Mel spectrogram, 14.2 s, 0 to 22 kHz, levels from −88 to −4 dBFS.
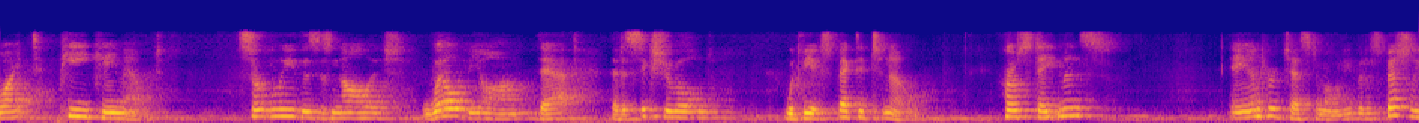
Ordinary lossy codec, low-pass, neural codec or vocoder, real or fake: Opus, 24 kbps; 7.2 kHz; codec, 24 kHz, 0.9 kbps, DualCodec; fake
